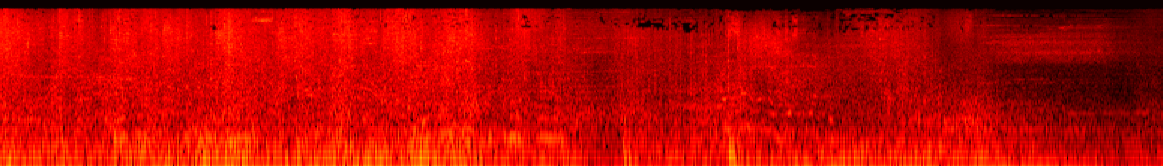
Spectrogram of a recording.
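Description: Game spell effects crackle and boom during a battle.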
